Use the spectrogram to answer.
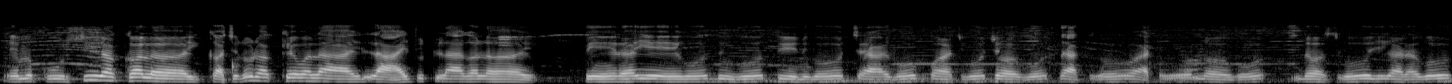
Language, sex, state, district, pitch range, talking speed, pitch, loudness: Bajjika, male, Bihar, Vaishali, 120-135 Hz, 110 wpm, 130 Hz, -23 LUFS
